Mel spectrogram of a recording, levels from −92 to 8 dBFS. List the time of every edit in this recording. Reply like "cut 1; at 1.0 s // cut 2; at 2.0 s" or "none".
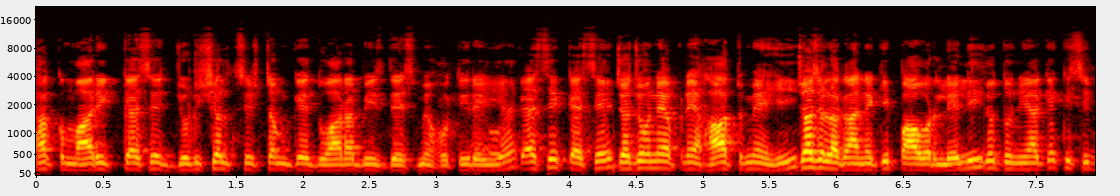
cut 1; at 4.0 s // cut 2; at 5.6 s // cut 3; at 7.1 s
